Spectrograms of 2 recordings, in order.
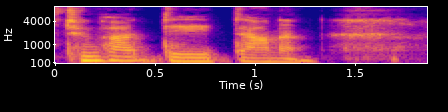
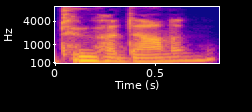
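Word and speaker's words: Tuatha Dé Danann: So I've seen a couple people kind of saying tua dan and leaving out the day but um it would be tua dan. So dan kind of goes together quite quickly.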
